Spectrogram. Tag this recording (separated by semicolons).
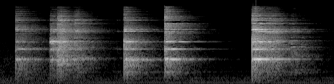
clashing; glass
